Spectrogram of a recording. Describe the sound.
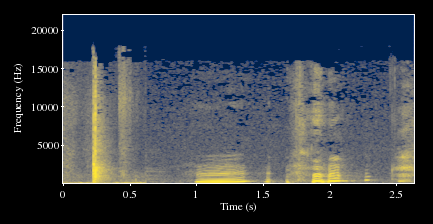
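The elastic band at the top of a black stocking snaps once against skin, a single sharp smack near the start, followed by a drawn-out voiced moan and a few breathy vocal sounds.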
